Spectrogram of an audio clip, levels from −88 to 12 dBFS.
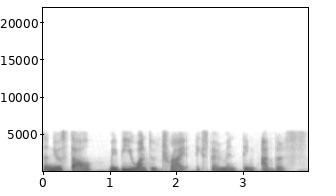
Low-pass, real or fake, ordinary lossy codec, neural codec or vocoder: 5.4 kHz; fake; none; codec, 16 kHz in and 24 kHz out, 0.9 kbps, LongCat-Audio-Codec, fine tuned four codebook decoder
